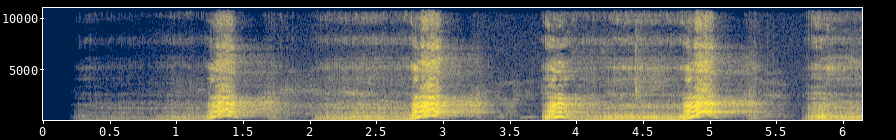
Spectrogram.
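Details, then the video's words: Big dog being teased indoors, giving drawn-out growling rumbles that rise into sharp barks roughly once a second, with television noise and background voices between outbursts. "Teasing big dogs"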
